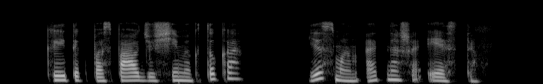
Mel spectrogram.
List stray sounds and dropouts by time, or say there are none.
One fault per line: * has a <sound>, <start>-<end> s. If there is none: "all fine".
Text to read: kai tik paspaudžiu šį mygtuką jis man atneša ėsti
all fine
